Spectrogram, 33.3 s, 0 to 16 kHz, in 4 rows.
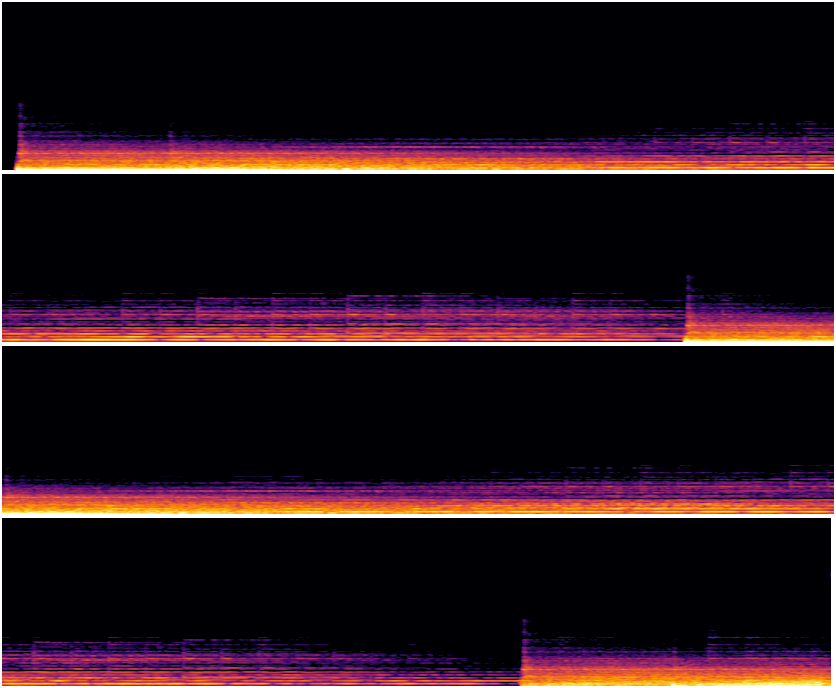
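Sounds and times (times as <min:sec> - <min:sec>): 
music: 0:00.2 - 0:33.2.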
